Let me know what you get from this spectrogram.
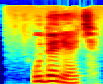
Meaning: to hit, to strike
- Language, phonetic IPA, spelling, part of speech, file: Russian, [ʊdɐˈrʲætʲ], ударять, verb, Ru-ударять.ogg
